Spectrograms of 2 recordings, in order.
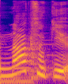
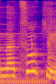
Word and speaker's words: Нацукі: Так, тепер переходимо на правильний наголос. Будемо говорити Нацукі, а не Нацукі, як мене виправили.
